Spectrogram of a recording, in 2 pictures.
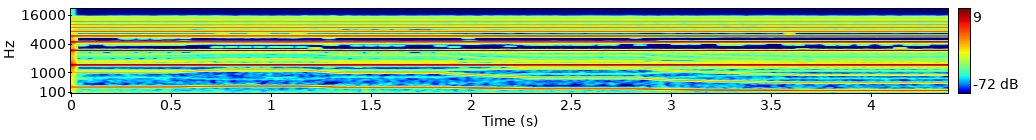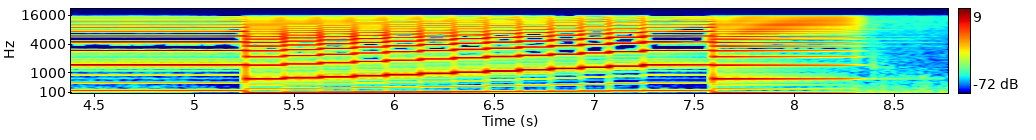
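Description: Moog Werkstatt-01 analog synthesizer holding a steady note while a second, lower tone, its LFO patched in as a second oscillator, glides down in pitch in small steps and then holds as the tuning potentiometer is turned. About five seconds in, the lower tone drops out and a buzzy tone sweeps upward for about two seconds before the steady sound returns.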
